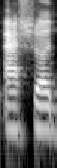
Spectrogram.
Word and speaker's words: Asher: read it for you it says Asha let's pronounce her name properly China Liu Asha joins fifth Pro Global player Council and it's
